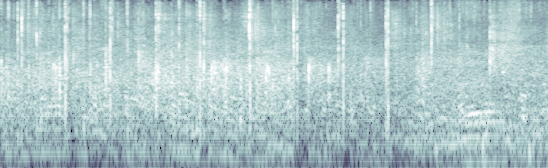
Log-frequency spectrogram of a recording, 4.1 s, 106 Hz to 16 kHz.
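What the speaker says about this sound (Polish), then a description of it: "Słuszne brawa." Indoor athletics crowd applauding after a men's 60 m final in Toruń, dense continuous clapping at moderate distance with sharper claps standing out and faint voices mixed in.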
